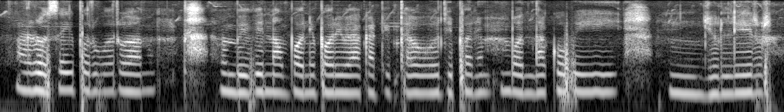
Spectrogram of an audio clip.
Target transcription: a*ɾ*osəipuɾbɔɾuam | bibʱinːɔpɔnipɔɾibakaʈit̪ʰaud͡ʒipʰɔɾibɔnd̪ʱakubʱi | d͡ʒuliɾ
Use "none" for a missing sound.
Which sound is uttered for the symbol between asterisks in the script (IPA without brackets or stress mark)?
ɾ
